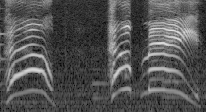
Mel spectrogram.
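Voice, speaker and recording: A woman's voice: very high-pitched, very animated, very slow, full character voice. A woman voicing an earnest, eager teenage boy adventurer in a video game, boyish and apologetic in manner. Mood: desperate. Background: game music.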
